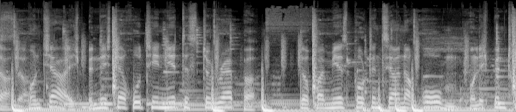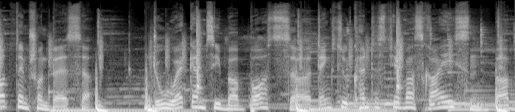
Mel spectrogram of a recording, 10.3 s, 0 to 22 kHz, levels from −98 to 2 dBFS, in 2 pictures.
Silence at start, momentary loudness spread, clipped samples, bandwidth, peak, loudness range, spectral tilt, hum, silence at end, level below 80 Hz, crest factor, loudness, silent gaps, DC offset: 0 s; 4 LU; 0.3%; 16 kHz; 0 dBFS; 1 LU; -6 dB/octave; none; 0 s; -16 dBFS; 10 dB; -12 LUFS; none; 0.1%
